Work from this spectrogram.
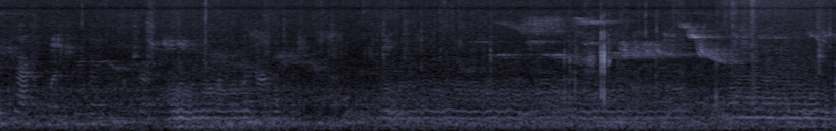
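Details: Red-tailed bumblebee (Bombus lapidarius) visiting purple toadflax flowers: a steady low droning buzz with wavering pitch and stacked overtones, rising slightly in loudness partway through, with faint high chirps in the background.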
